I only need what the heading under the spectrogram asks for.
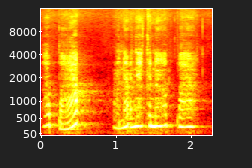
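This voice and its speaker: A woman doing a soft, gentle Jesus. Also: mid-range voice, expressive. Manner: soft, slow, reassuring. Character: gentle, calm Jesus comforting a family.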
